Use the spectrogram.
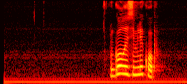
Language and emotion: Russian, neutral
